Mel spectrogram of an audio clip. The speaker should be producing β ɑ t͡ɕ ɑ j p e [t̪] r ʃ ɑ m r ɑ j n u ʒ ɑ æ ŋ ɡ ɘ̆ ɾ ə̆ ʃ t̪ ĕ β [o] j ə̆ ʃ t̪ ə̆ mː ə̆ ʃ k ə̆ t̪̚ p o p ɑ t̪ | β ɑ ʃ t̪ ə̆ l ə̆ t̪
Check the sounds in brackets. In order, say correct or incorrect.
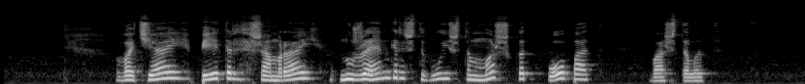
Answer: correct, incorrect

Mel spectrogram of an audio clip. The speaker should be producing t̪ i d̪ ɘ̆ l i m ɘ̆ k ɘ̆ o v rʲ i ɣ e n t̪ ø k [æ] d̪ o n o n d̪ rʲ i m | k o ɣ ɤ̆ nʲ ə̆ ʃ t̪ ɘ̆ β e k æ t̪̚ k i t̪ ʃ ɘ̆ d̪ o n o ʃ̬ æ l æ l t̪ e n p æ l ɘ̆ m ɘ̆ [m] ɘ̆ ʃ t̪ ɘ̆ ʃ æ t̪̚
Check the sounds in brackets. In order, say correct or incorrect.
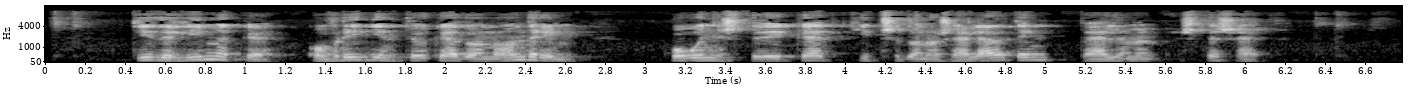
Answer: correct, correct

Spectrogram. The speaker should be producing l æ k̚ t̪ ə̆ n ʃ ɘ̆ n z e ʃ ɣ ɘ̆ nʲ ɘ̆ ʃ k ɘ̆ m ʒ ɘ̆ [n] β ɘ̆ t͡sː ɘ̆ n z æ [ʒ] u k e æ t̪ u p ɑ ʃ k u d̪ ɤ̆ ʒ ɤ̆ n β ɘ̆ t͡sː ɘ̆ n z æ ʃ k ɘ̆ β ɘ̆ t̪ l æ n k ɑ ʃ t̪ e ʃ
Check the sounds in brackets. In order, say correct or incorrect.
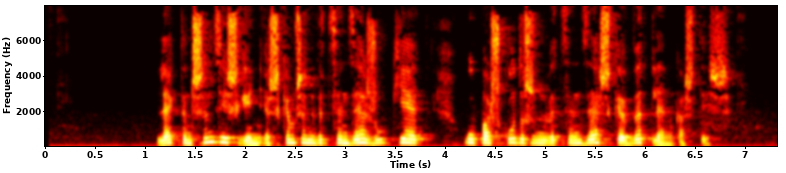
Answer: correct, correct

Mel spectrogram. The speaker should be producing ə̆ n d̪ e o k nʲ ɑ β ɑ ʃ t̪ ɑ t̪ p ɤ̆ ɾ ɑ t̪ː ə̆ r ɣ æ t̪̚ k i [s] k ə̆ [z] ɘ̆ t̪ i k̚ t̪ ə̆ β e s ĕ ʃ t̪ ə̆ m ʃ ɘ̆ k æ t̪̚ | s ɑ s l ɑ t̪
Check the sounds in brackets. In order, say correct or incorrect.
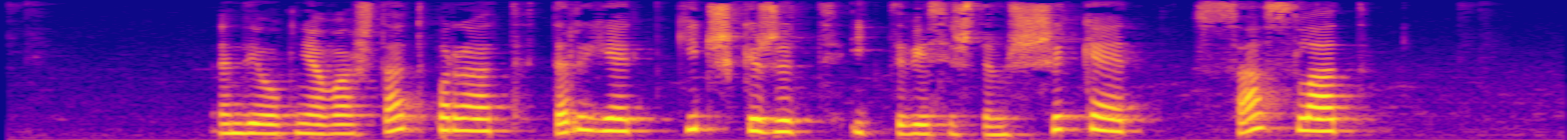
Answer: incorrect, incorrect

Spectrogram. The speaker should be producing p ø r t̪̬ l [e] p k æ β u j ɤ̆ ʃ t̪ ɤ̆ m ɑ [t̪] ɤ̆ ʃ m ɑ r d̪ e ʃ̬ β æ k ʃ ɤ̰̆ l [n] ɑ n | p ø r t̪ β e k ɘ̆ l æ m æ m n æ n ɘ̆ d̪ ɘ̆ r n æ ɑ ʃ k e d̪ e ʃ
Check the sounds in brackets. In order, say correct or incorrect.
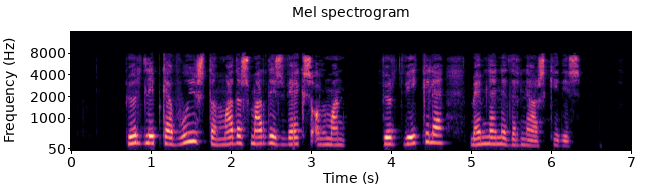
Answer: correct, incorrect, incorrect

